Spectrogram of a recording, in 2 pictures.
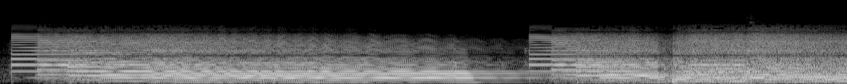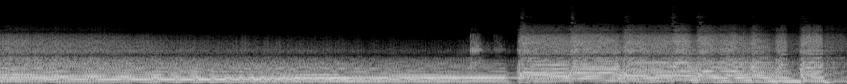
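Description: An out-of-tune electric guitar with an overly hot pickup rings out in loud, heavily overdriven chords, three long sustained strums that buzz and fizz with harsh distortion, each held several seconds. No one speaks.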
